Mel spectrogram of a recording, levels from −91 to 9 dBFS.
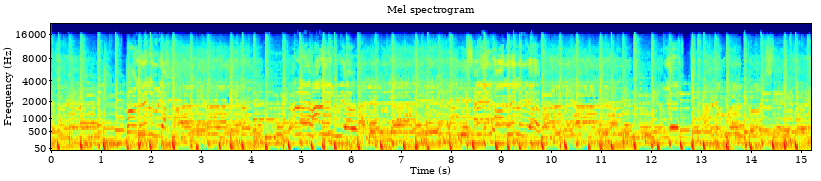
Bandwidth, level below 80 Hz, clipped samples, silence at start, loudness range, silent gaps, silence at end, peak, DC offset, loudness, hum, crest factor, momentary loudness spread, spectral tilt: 17 kHz; -22 dBFS; under 0.1%; 0 s; 1 LU; none; 0 s; 0 dBFS; under 0.1%; -14 LUFS; none; 12 dB; 3 LU; -5 dB/octave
